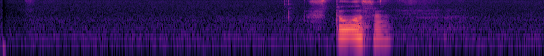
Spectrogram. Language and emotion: Russian, neutral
